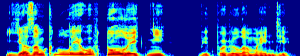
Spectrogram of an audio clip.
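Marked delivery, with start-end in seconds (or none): 0.0-1.7 high, upset retort; agitated self-defence; defiant outburst. A narrator's reading. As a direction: fire back in a raised pitch. Upset woman defends herself to accuser.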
